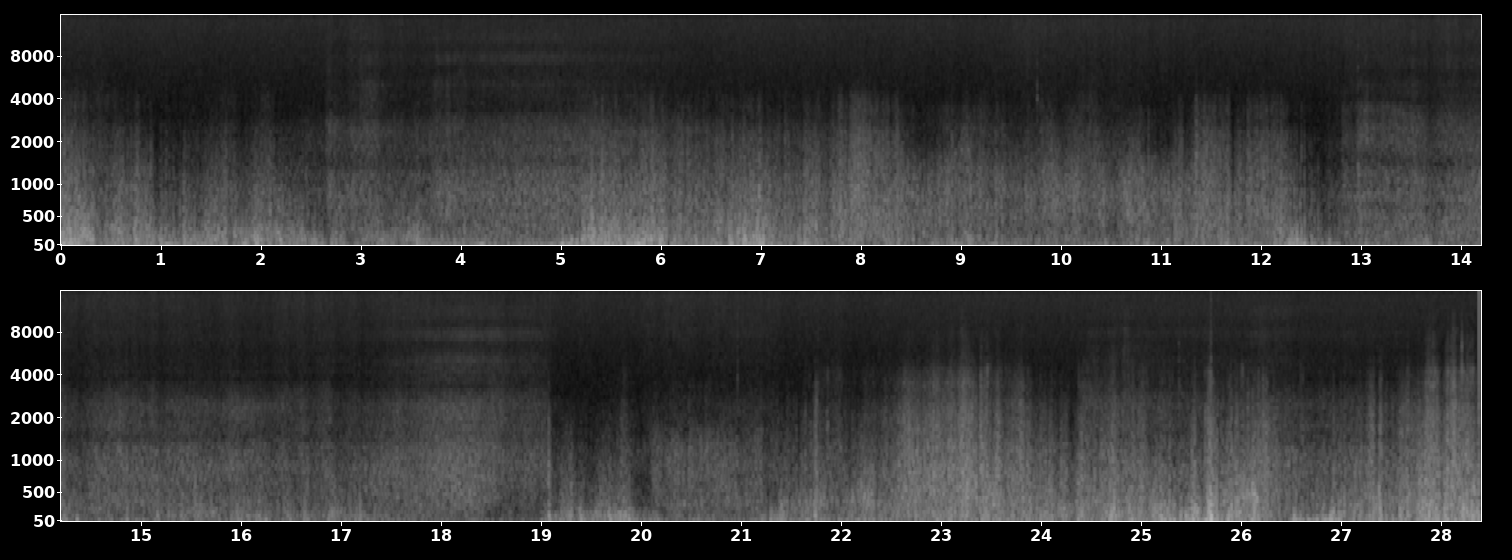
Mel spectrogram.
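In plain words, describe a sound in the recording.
Waves break and wash up onto a beach.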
